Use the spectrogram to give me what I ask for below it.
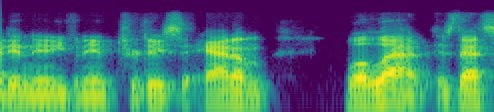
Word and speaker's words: Wuollet: to today I didn't even introduce it Adam Willette is that's how you say it your last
